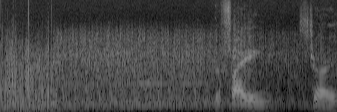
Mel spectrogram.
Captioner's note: rapid gunfire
